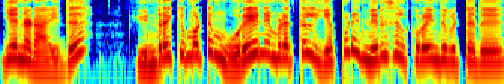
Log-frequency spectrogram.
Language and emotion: Tamil, surprised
